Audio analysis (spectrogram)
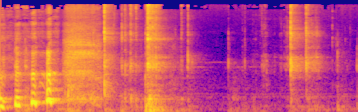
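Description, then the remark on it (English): Keyboard typing in another room in short, irregular bursts of clicking keystrokes separated by brief pauses, fairly quiet, with no voices. “Luckily, he's busy typing in the other room.”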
